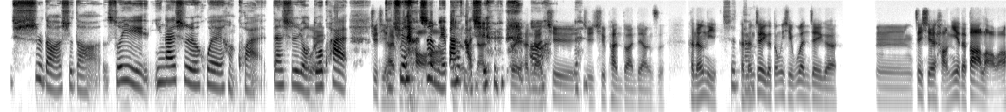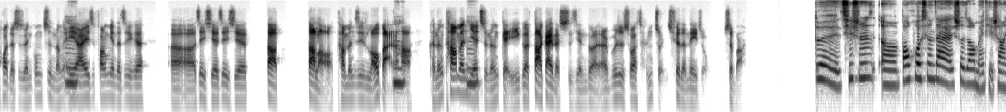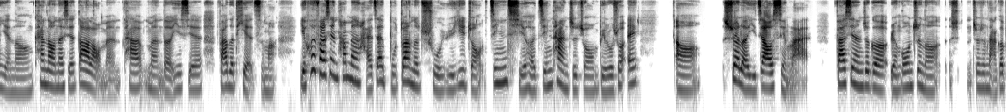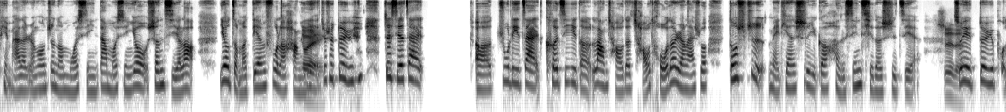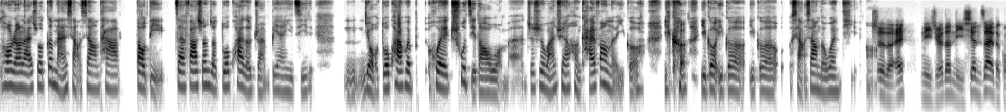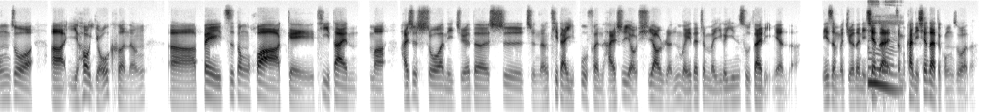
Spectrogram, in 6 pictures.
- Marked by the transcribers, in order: laughing while speaking: "的确"; chuckle; laughing while speaking: "对"; other background noise; laughing while speaking: "对于"; lip smack; laughing while speaking: "一个"
- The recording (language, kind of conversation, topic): Chinese, podcast, 未来的工作会被自动化取代吗？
